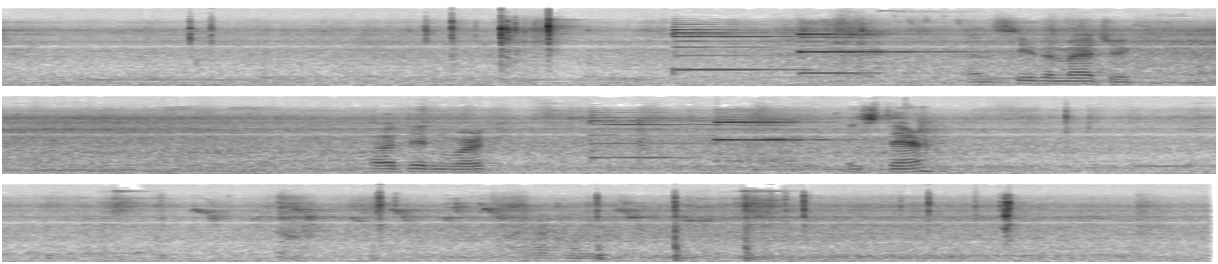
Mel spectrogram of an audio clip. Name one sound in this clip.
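A coin clinks into a coin slot.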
